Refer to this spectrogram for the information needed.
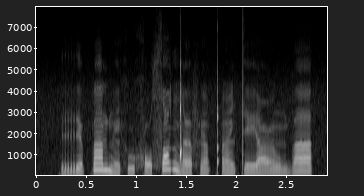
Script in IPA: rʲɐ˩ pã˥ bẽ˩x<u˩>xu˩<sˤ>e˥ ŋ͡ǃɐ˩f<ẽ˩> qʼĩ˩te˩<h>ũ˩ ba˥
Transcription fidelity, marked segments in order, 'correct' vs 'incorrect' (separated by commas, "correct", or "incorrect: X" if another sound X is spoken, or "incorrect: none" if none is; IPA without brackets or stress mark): incorrect: u˥, correct, correct, incorrect: ʕ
